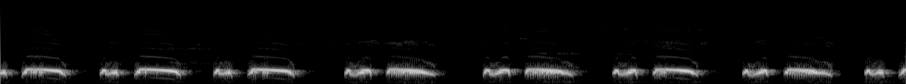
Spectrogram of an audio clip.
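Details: Spotted dove cooing: low, hollow two-part phrases, a short note then a longer, slightly falling coo, repeated roughly every second in a steady series. The background is quiet, with no other animals audible.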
